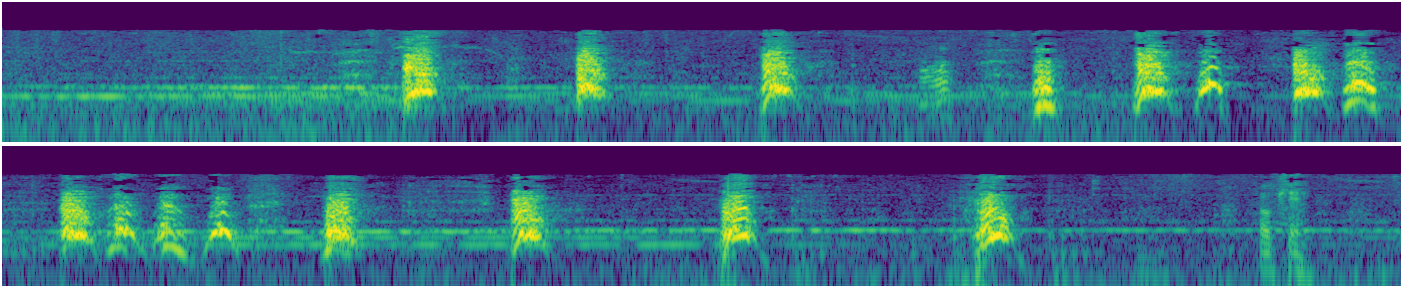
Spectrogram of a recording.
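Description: Dogs bark repeatedly, about fifteen sharp, loud barks coming in irregular bursts, some in quick pairs, over a steady low background hum.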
